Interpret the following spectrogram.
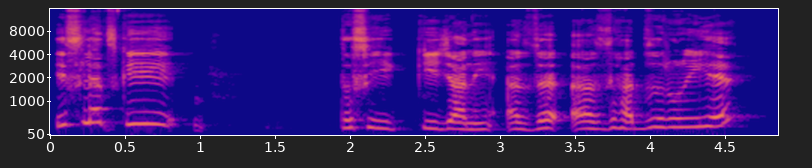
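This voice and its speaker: A woman with a slightly high, darkish, sing-song voice teaches correct pronunciation, taking it slowly. In a deliberate instructional explanation, she spells out the vowel marks letter by letter and repeats each word.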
